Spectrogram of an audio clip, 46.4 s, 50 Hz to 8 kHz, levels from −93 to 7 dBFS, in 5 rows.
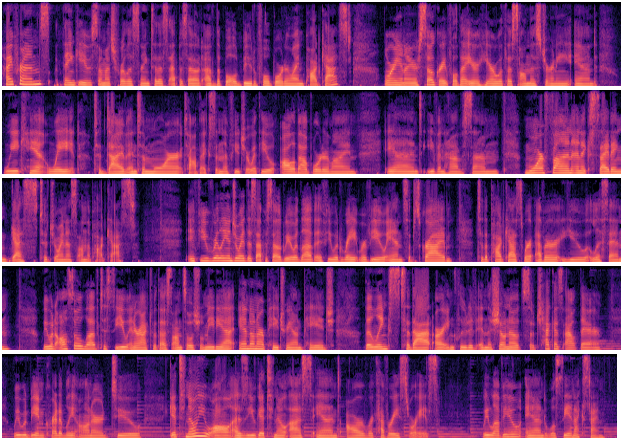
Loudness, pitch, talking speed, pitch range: -19 LUFS, 175 Hz, 190 wpm, 165-190 Hz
